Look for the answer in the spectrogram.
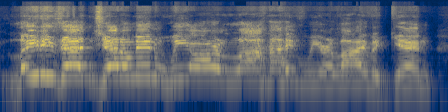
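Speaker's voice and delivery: announcer shout. Acted. Show opening hype announcement.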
